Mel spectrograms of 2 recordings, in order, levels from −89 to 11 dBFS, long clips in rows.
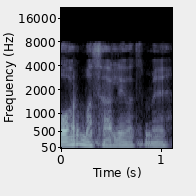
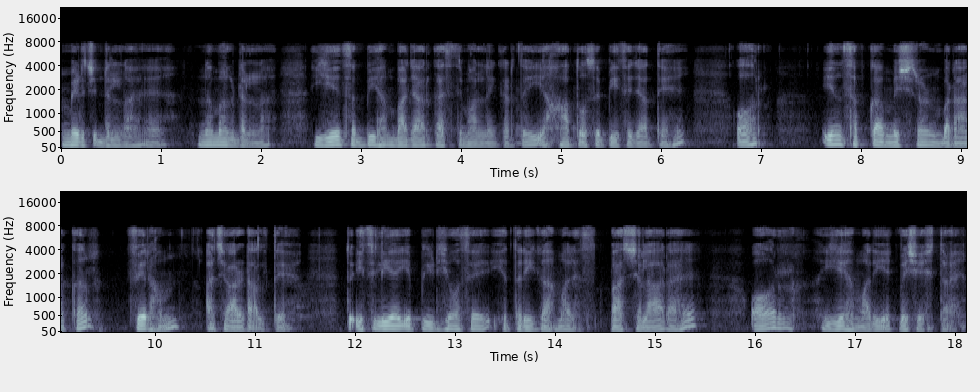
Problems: constant background noise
